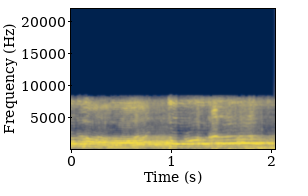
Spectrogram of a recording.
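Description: A high voice singing through a stage sound system over live music, with crowd noise underneath.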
